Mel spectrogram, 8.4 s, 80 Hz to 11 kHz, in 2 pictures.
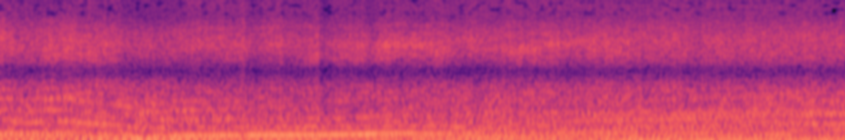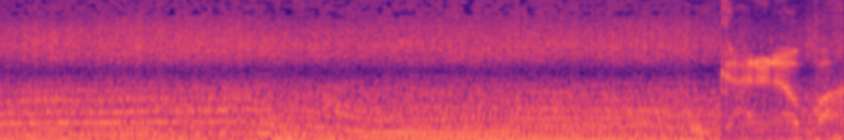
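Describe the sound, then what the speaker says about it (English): A 1960s sportscar in the GTR2 racing game, at the Monza 1000 km, drops down to second gear while passing an Alfa. The engine drones loud and continuous at high revs, with its pitch sliding and dipping as gears change. "Down to second gear up the inside of one of the Alphas."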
